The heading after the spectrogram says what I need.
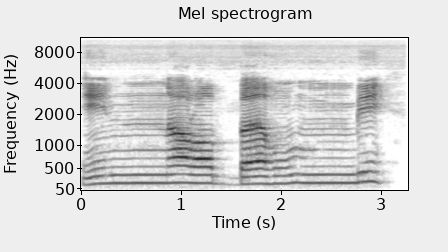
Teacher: میم ساکن کے بعد با ہے تو یہاں غنہ کریں گے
